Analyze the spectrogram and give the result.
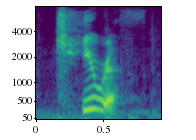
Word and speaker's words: Cirith: Now, for those who aren't sufficiently dorky, Cirith Ungol, that's a hard k sound, is a mountain pass from Tolkien's Lord of the Rings. Cirith, not Cirith.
